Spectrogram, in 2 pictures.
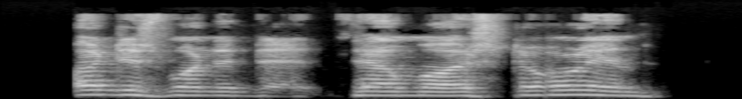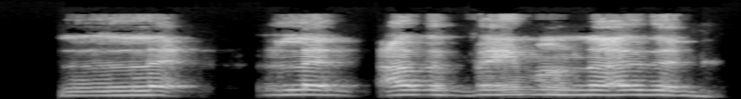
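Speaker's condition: Primary lateral sclerosis; voice and throat affected, short one or two word replies, voice needs rest and saving

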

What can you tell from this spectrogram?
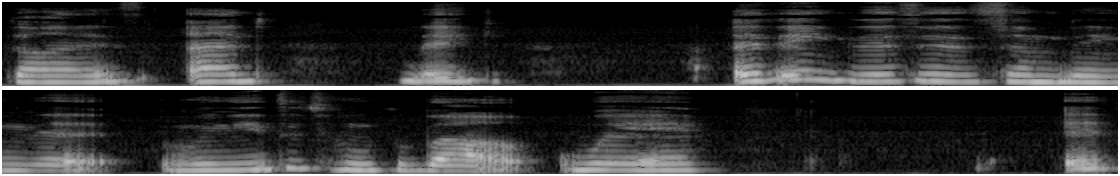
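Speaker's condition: Cerebral palsy; age 29

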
